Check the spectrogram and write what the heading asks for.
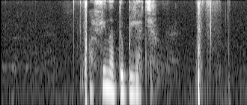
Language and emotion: Russian, angry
